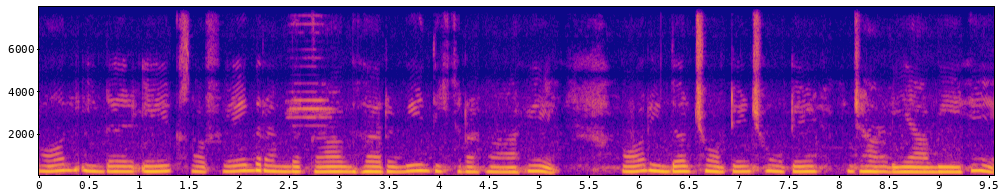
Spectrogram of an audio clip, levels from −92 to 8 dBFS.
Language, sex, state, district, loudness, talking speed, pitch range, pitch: Hindi, female, Odisha, Khordha, -14 LUFS, 115 wpm, 230-255 Hz, 240 Hz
